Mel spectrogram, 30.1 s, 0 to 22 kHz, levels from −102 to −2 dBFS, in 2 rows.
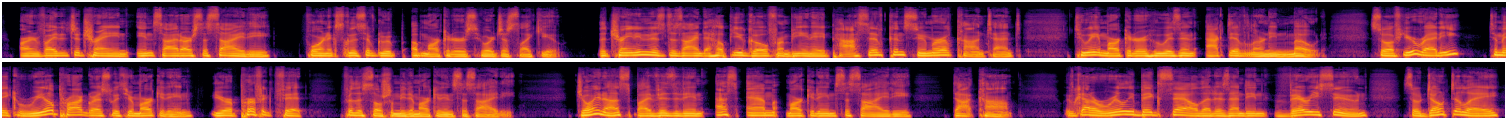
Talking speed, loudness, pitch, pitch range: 165 wpm, -19 LUFS, 120 Hz, 105-140 Hz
